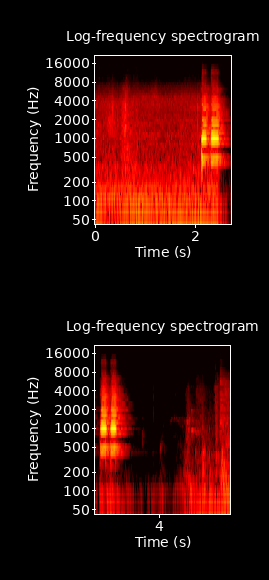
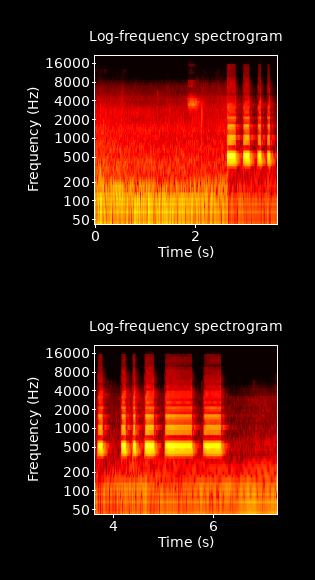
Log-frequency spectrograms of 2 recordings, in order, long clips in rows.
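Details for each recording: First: Toyota Yaris with a dead original horn replaced by new 12 V Denso horns wired without a relay; two strong, clear honks, each with a brief stutter, both tones loud and steady; normal horn operation. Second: Toyota Yaris snail horn pair before replacement with new Denso waterproof set: short honks on one thin single pitch, no second tone; one of the paired horns is dead.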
